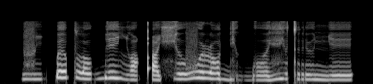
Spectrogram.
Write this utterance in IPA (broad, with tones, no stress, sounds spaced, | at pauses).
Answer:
v i˩ k͡p ɜ˥ p lˠ o˧ ɡ͡b e˥ ʎ ɔ˩ qʼ ə˩ ç ə˧ ʊ̯ v ʊ˥ ɭ ɔ˧ bʲ ʊ˩ ɡ͡b o˩ ə̯ vʲ ʊ˥ t r ʉ˧ ɲ e˧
